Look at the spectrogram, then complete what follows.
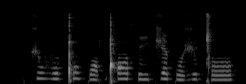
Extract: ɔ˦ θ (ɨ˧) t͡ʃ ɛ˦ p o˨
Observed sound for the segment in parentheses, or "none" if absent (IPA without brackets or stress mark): i˧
